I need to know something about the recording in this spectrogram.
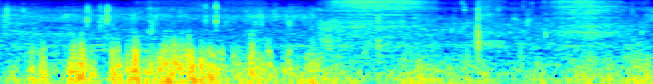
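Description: Wind buffeting the microphone in uneven gusts on a harbour quay, with two short hisses, one about halfway through and one near the end.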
